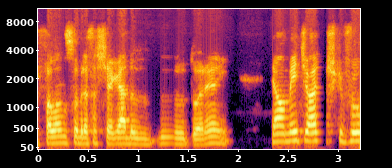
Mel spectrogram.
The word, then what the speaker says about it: Torrent: Mas a gente ainda vai falar mais disso no programa também, que o Torrent, já mudei a pronúncia, né? Torrent, enfim.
